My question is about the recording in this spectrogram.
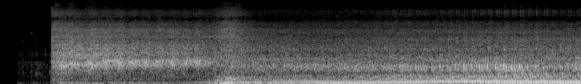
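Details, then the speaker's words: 1999 Dodge Ram with swapped 2003 common-rail Cummins engine on a standalone harness, Smarty flashed: catches after a short crank and settles into a steady, even diesel clatter; normal start and idle. "all right so there you guys have it the truck does run on its own"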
